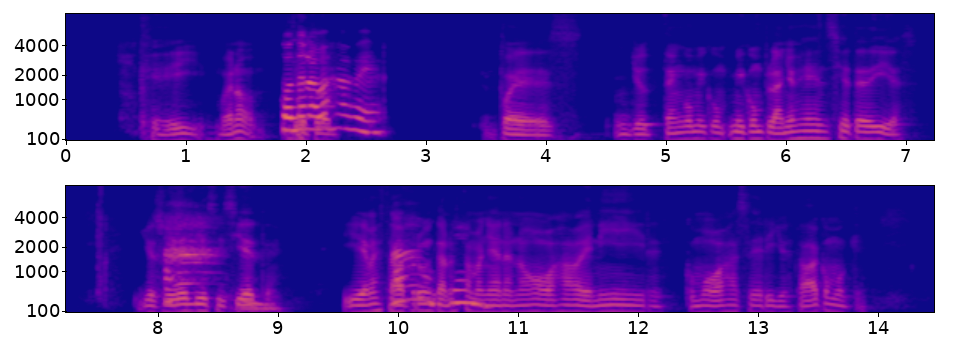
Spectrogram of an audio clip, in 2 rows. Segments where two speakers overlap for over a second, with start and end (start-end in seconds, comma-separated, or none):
none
